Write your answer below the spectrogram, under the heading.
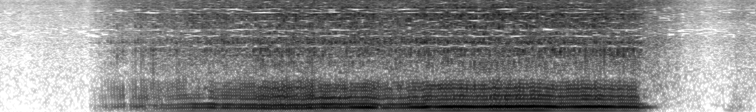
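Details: Single heavy snore from a sleeping female Boxer puppy indoors, swelling and fading over nearly three seconds with a rough, vibrating drone.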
